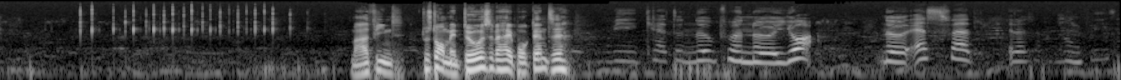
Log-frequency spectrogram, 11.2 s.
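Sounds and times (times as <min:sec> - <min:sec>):
imitated woodpecker drumming on a tree: 0:00.8 - 0:03.2
speech: 0:03.5 - 0:05.8, 0:07.4 - 0:11.0.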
